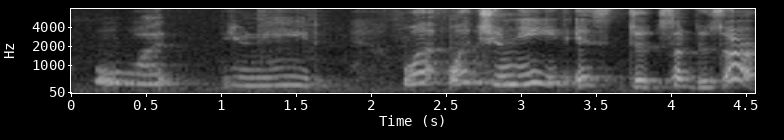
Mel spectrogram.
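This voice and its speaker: A woman speaks in a put-on character voice with an extremely high pitch. She goes at a fairly slow pace over clear background noise. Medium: read story. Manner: chirpy.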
